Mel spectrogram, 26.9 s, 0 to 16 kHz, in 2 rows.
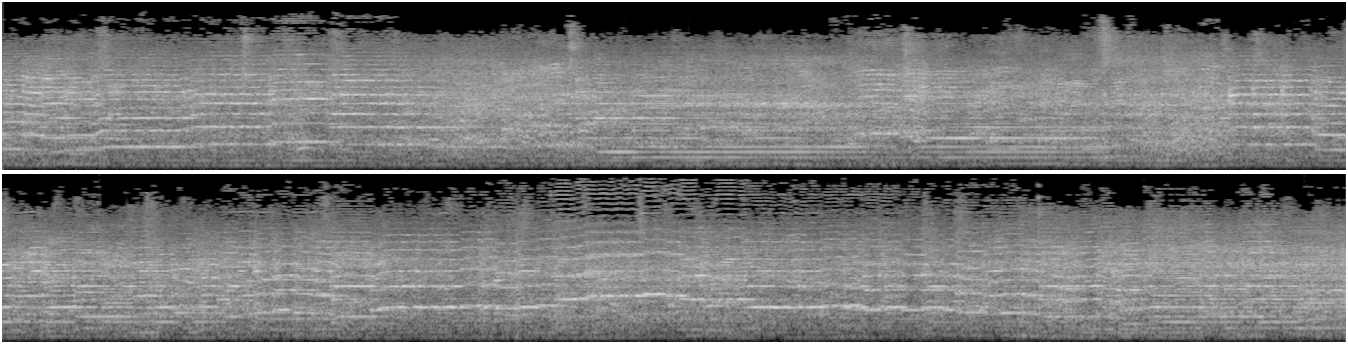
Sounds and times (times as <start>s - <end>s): Violin, fiddle: 0.0s - 26.8s.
